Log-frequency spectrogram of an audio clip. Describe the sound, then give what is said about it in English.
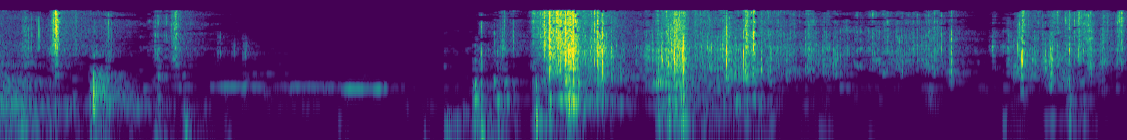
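Pages of a book turning: many quiet, irregular papery rustles, flicks and crinkles. They are sparse at first, then a denser, louder run of page flutters follows. “Sound of your pages turning.”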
